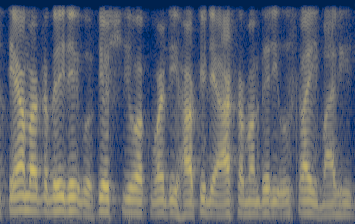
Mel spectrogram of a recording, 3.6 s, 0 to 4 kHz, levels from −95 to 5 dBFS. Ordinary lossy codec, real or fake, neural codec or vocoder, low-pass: none; fake; codec, 16 kHz, 0.8 kbps, ZipCodec; 3.6 kHz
